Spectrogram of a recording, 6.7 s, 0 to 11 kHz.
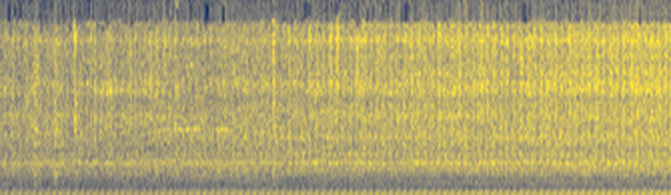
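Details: Honda Harmony FG100 small tiller, carburetor fixed after sitting: single-cylinder runs smooth and steady with a constant low thrum, no surging or hunting; normal running.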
